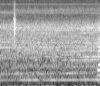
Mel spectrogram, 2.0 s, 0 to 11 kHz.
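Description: Peugeot 106 GTi rally car's 1.6-litre four-cylinder engine running hard at a steady pitch, heard from inside the cabin over a constant rushing noise.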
